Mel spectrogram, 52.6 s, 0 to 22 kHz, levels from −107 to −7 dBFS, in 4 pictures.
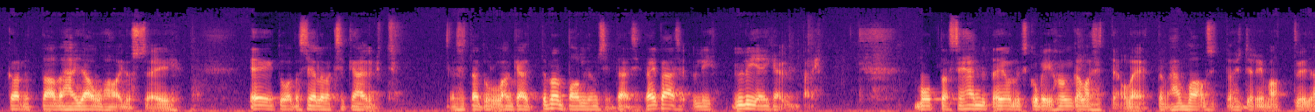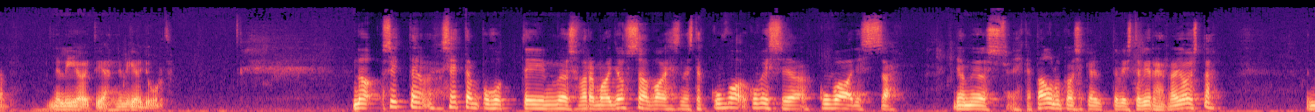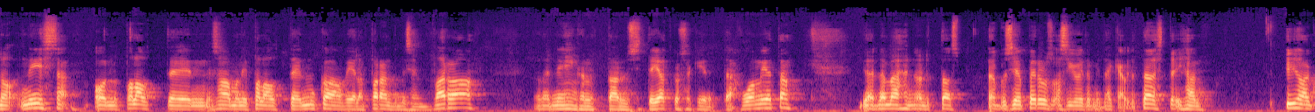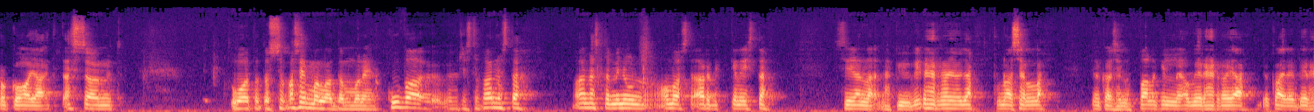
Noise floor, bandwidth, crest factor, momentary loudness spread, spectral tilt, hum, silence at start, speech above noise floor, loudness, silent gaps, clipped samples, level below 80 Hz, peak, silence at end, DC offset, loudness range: -48 dBFS; 13 kHz; 16 dB; 9 LU; -6 dB/octave; none; 0.1 s; 29 dB; -20 LUFS; none; under 0.1%; -46 dBFS; -4 dBFS; 0 s; under 0.1%; 4 LU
